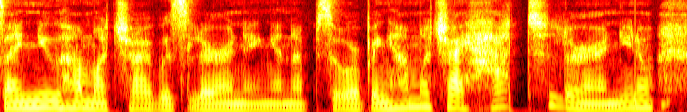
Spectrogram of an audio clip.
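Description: A woman's very deep, low voice with a Dublin accent and ordinary pitch variation, on a very clean recording with a silent background. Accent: Dublin Irish. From Ireland, Dublin. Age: 40s. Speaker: actress. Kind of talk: interview. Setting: studio. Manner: halting.

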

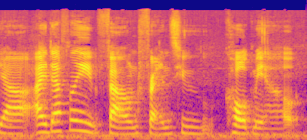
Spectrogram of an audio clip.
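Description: With a General American accent, a woman speaks using lively intonation. Background noise is noticeable. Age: 20s. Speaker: college student. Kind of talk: casual interview chat.

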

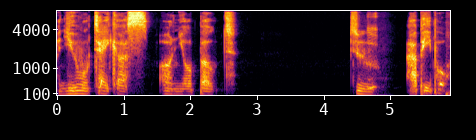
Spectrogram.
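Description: Putting on a character voice, a man speaks fairly low at a very slow pace with long, frequent pauses. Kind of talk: tabletop game master voicing. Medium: actual play. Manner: stiff, formal, solemn.

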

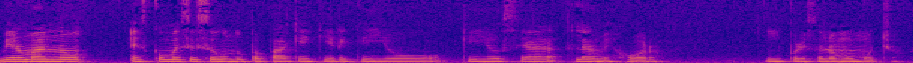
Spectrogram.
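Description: Fairly high in pitch yet dark and mellow in tone, a somewhat breathy woman speaks at a fairly slow pace in a monotone, flat way. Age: 20s. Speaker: podcaster and master's student. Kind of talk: casual solo monologue.

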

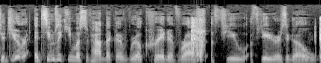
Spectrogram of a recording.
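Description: A man with an American accent talks at a fairly quick pace and fairly high pitch in a normal speaking voice, recorded dry and close with no echo. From US West Coast, San Pedro, California. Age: 40s. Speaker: podcast host, film interviewer. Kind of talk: interview. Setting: remote call.

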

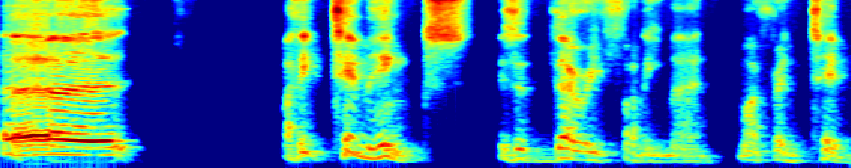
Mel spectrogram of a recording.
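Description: In an English accent, a man talks at a very slow pace. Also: big swings in loudness. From England, Suffolk. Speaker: television executive. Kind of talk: casual interview.

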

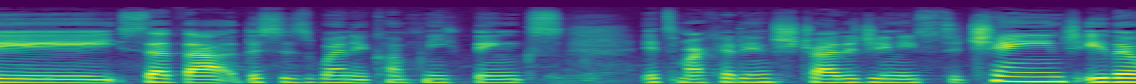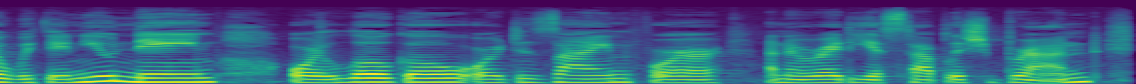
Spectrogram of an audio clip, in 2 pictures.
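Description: A woman with a normal speaking voice and fairly low pitch talks at a fairly slow pace. The recording is very clean with a silent background. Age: 20s. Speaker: podcast co-host. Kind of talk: casual chat.

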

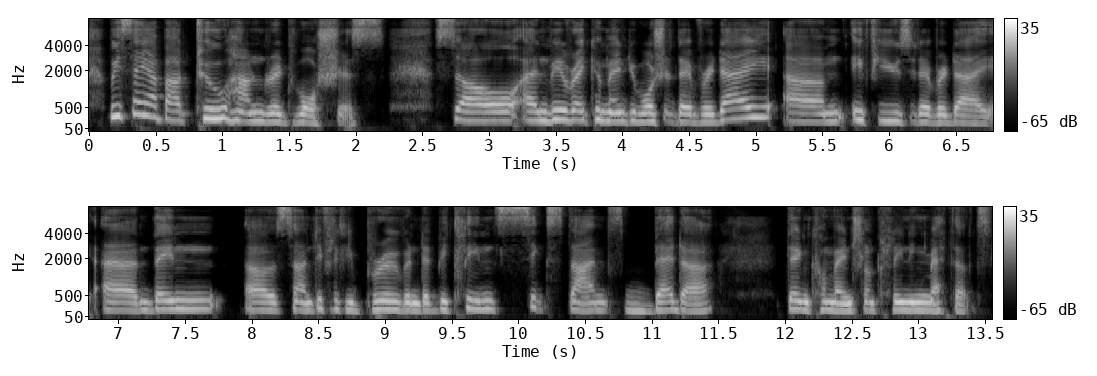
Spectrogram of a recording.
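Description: A woman with an Austrian accent speaks at a moderate pace and a fairly low pitch, with ordinary pitch variation, on a very clean recording with a silent background. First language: German. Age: 50s. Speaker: entrepreneur. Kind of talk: interview.

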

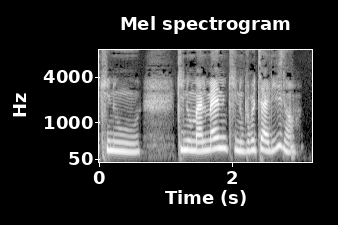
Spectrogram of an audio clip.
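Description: The sound is dry and close, with no echo. A woman speaks at a fairly high pitch with fairly even intonation. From French overseas territory, Breton. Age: 30s. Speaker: local politician and ecology activist. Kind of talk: prepared reaction statement.

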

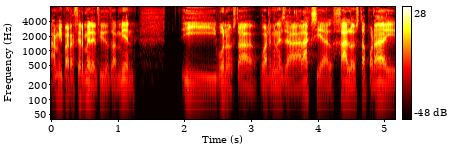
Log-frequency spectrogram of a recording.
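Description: In a very clean recording with a silent background, a man with a fairly low pitch and a bright, sharp tone speaks in a flat monotone at a moderate pace, leaving long, frequent pauses. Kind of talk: casual news chat.

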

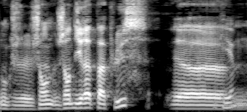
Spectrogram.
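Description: Recorded very clean over a silent background with a dry, close sound and no echo, a man has an ordinary speaking voice at medium pitch with ordinary pitch variation. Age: 50s. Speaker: YouTuber and cosplay performer. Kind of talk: casual interview.

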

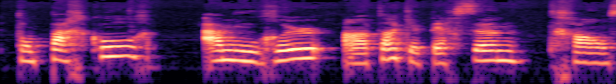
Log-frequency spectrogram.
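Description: A woman's medium-pitched voice, with normal rise and fall in pitch, comes through against a quiet backdrop. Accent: Quebec. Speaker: feminist podcast host. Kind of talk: interview conversation.

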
